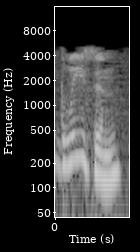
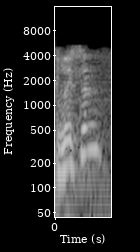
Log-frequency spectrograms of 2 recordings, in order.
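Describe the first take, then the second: First: The first vowel is a long ee sound. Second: The first vowel is a short i sound. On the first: The speaker calls it wrong. "so we say Gleason" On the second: The speaker calls it right. "but it's really Glisten"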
